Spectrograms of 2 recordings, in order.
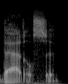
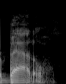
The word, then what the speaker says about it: Battle: a very good game Jameson battleson or battle Jameson battle I almost said battleson it's not how you pronounce it that looks like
